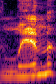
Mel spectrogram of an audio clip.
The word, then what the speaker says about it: limb: Here we have limb with a silent B, but we add the suffix and it becomes limber.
